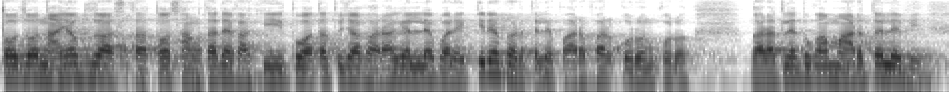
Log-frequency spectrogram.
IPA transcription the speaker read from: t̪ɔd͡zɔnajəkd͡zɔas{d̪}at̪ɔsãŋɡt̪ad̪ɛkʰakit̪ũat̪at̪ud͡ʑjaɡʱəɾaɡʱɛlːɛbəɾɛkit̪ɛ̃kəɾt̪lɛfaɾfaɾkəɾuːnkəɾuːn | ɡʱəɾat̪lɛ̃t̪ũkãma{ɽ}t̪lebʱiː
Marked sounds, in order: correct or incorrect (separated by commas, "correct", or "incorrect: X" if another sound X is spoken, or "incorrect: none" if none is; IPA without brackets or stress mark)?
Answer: incorrect: t̪, incorrect: ɾ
